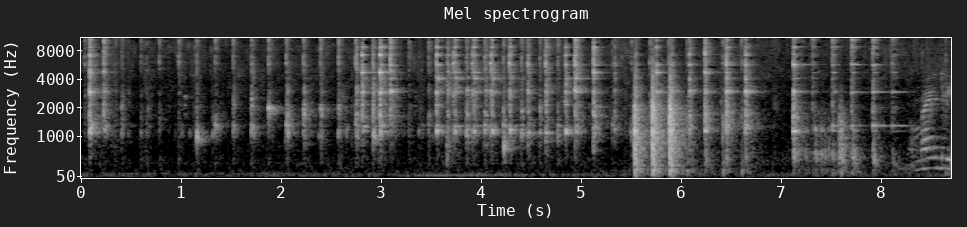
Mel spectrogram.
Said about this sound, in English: I'm going to beat that egg up. Just beat it up a little bit.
